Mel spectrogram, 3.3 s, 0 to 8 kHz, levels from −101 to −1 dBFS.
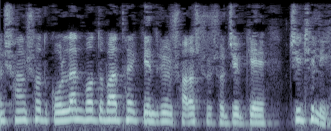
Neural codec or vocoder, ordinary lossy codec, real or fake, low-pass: none; Opus, 64 kbps; real; 7.2 kHz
